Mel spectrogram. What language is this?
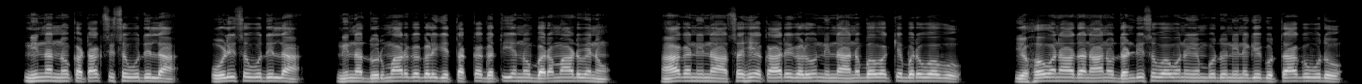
Kannada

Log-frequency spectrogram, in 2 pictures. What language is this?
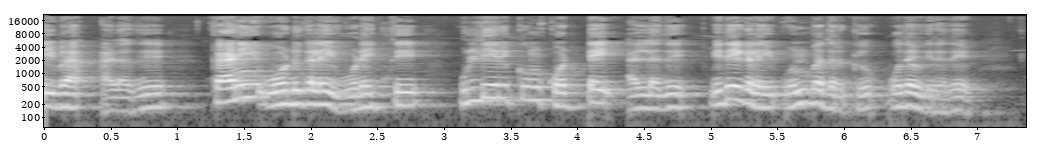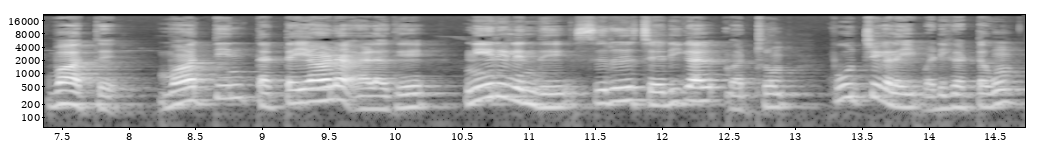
Tamil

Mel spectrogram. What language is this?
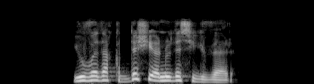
Kabyle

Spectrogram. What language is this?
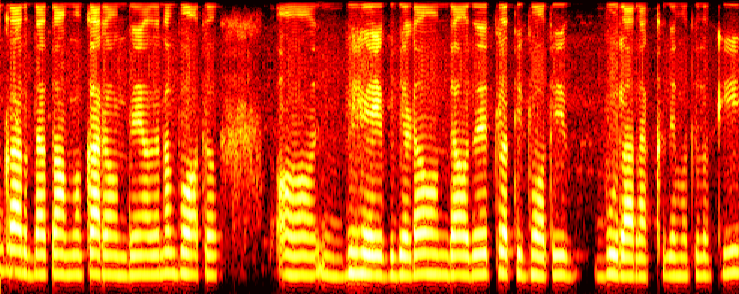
Punjabi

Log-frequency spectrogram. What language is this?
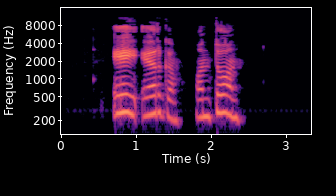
Mari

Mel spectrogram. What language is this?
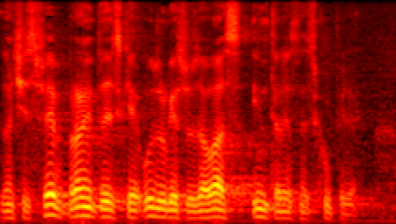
Croatian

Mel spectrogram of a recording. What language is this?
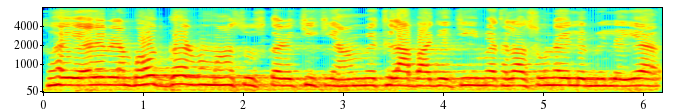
Maithili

